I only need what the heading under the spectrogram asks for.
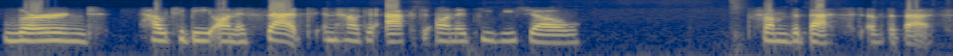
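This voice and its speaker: A young woman with a high voice chats easily as a guest, laughing now and then as she tells her stories. Her voice sits in a middle range for a woman and sounds close and dry, with no room around it. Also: level tone, unhurried, fairly bright tone, dry recording, dull audio. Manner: easygoing, laughs often, talks about herself in a light way. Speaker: actress guest. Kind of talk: casual interview chat.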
